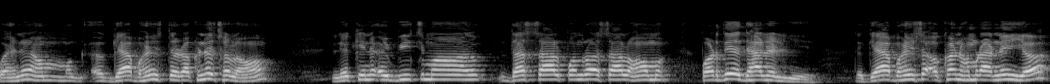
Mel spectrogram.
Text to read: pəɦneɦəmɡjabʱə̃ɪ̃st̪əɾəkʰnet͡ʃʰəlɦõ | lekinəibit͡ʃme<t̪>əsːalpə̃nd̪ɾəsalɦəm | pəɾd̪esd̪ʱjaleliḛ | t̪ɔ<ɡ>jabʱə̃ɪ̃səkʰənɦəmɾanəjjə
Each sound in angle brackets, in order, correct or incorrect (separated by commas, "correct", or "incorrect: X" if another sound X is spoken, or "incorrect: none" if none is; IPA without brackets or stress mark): incorrect: d̪, correct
